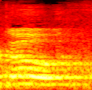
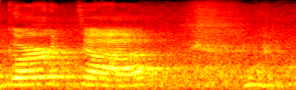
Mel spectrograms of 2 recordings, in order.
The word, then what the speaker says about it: Goethe: still poo poo the man was Gerta or go as I thought he was called until my German friend told me how to pronounce his name his name is Gerta because he's German have you guys heard of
